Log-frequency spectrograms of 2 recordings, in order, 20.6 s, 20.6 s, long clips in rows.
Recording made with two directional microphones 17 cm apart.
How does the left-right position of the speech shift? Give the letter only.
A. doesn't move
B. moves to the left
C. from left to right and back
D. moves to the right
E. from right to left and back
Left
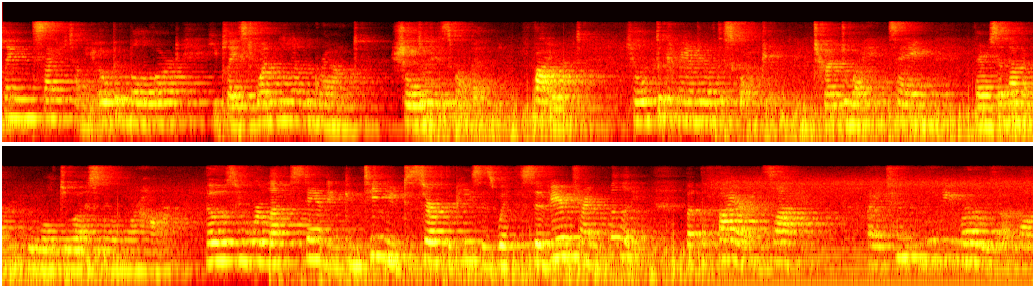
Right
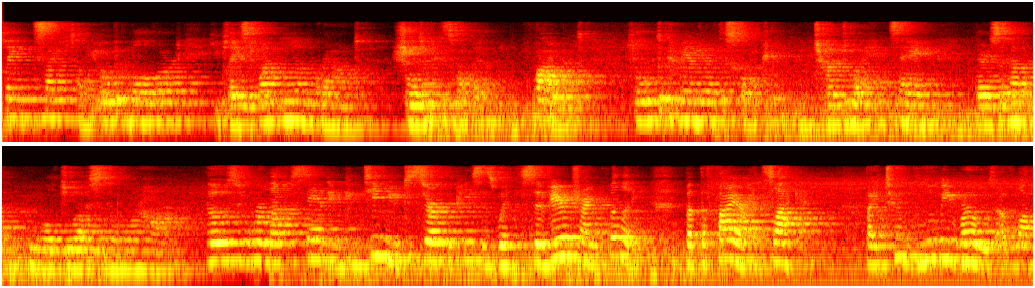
D.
